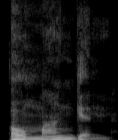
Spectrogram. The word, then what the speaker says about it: O'Mongain: Okay, and then how do you pronounce it? Omangan.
